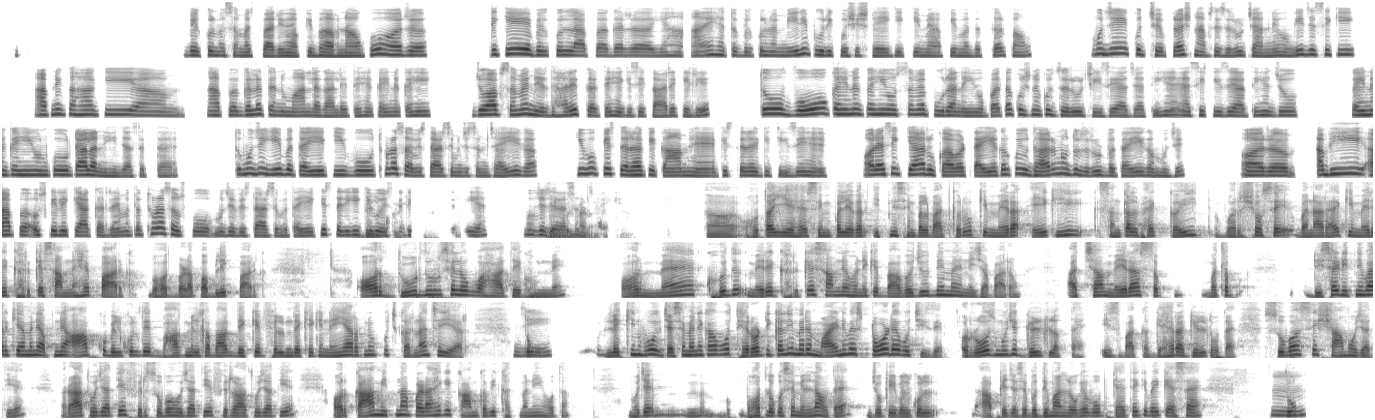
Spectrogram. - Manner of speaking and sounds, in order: other background noise; in English: "सिम्पली"; in English: "सिंपल"; in English: "पब्लिक पार्क"; in English: "डीसाइड"; in English: "थियोरेटिकली"; in English: "माइंड"; in English: "स्टोर्ड"; in English: "गिल्ट"; in English: "गिल्ट"
- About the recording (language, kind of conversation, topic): Hindi, advice, आप समय का गलत अनुमान क्यों लगाते हैं और आपकी योजनाएँ बार-बार क्यों टूट जाती हैं?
